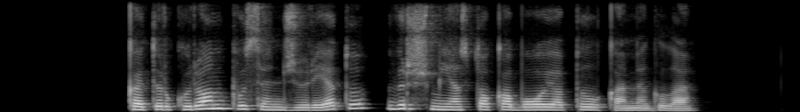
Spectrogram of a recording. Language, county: Lithuanian, Kaunas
